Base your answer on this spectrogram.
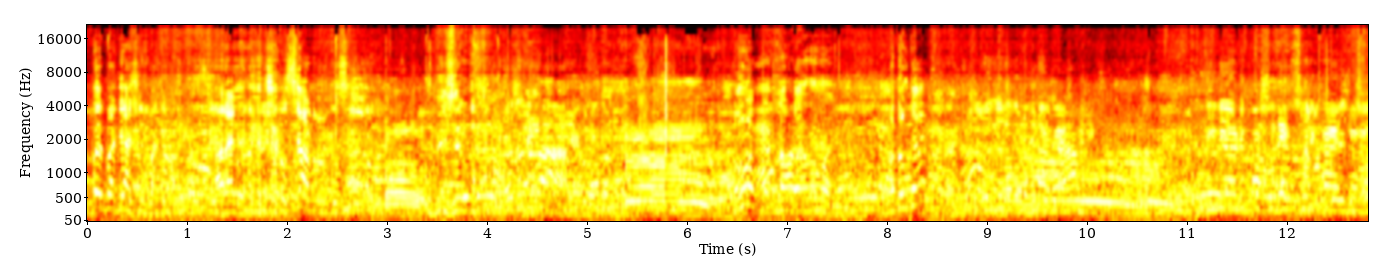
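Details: Bulls at a cattle market in Cumilla, Bangladesh, on 14 September 2024, as farmers buy stock. Several overlapping harmonic moos, some rising then falling, sound over constant crowd chatter and bargaining voices.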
